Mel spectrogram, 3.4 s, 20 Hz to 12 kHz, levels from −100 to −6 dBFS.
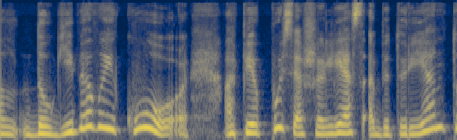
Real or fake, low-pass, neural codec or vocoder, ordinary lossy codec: real; 10.8 kHz; none; Opus, 32 kbps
